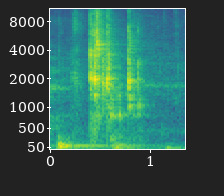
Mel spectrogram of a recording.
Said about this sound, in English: Let's have their roll. Bring forth the dice.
